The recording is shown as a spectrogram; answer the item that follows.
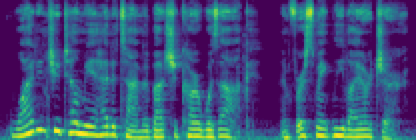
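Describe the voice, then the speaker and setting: A woman's voice: fairly low pitch, expressive, fairly quick, dark tone, a little hiss or hum, close to an everyday voice. A woman playing a stern commanding officer who speaks curtly with authority. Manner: curt, authoritative. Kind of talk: audio drama acting.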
